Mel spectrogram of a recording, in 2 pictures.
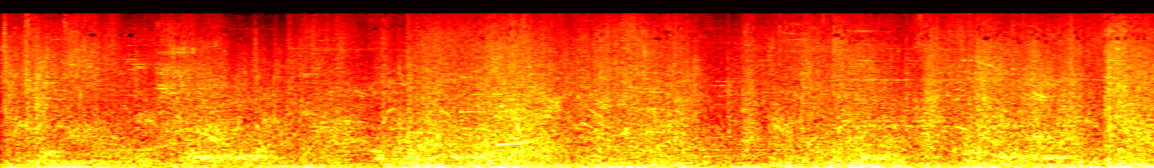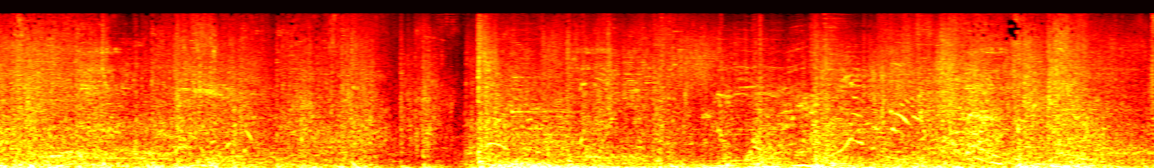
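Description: Spells and attacks blast and crackle in a fast game battle.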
